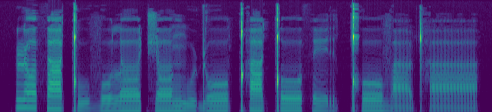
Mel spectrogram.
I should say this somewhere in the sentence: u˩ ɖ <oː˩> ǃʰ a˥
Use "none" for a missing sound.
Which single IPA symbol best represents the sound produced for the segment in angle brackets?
oː˦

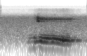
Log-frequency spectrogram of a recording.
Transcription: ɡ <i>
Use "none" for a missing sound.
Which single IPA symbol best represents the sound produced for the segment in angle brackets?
ĩ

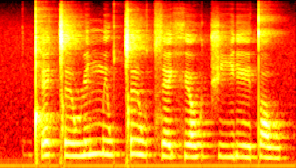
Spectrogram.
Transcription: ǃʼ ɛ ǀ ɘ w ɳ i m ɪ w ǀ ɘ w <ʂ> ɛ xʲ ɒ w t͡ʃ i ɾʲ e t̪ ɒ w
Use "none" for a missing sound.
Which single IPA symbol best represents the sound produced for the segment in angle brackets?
t͡s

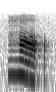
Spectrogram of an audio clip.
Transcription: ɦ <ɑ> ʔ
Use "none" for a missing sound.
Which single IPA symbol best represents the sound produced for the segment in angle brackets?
ɑ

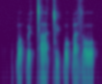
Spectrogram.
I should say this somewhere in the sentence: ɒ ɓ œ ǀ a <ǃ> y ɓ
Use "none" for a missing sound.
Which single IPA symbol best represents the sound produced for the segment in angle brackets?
ǀ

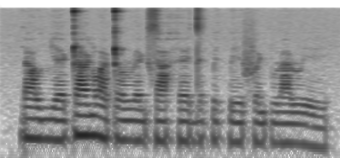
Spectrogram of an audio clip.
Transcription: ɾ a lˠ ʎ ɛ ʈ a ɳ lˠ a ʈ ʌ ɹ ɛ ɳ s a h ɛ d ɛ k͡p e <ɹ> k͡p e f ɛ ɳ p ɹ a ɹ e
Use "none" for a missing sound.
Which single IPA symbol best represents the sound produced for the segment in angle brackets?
none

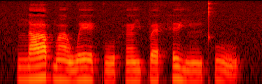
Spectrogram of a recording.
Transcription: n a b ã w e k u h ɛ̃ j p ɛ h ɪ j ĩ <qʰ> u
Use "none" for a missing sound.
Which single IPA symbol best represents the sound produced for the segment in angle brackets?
kʰ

